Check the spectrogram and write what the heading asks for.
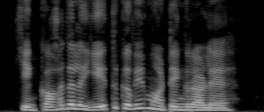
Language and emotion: Tamil, sad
